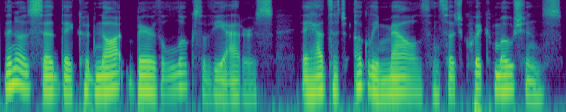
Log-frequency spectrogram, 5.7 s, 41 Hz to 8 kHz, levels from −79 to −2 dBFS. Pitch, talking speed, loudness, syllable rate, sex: 105 Hz, 210 wpm, -21 LUFS, 4.8 syllables/s, male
